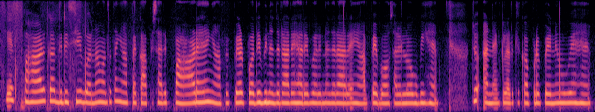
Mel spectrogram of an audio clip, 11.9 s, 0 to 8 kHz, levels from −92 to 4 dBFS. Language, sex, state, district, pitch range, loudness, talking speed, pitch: Hindi, female, Jharkhand, Palamu, 250-265 Hz, -20 LUFS, 215 wpm, 255 Hz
